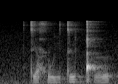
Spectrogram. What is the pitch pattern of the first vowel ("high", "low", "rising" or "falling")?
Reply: low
